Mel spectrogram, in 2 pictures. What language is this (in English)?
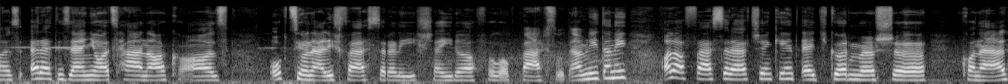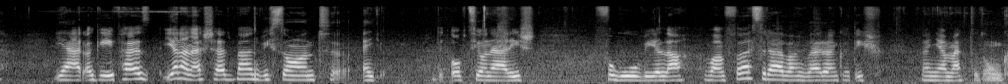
Hungarian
